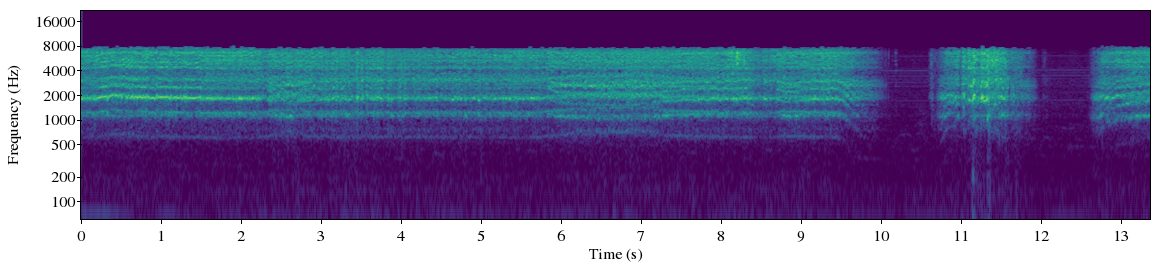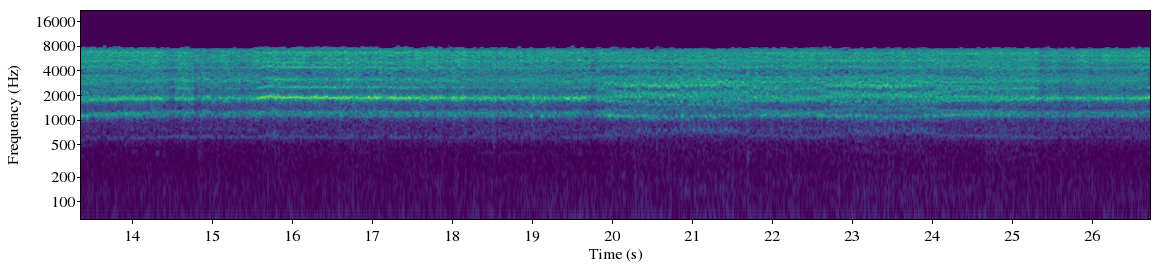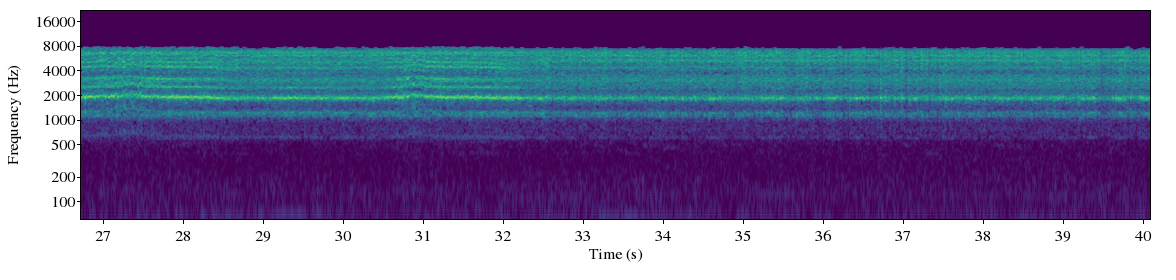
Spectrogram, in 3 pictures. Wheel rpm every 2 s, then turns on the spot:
160, 160, 160, 160, 140, 80, 80, 160, 160, 160, 160, 160, 160, 160, 160, 160, 160, 160, 160, 160.
none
